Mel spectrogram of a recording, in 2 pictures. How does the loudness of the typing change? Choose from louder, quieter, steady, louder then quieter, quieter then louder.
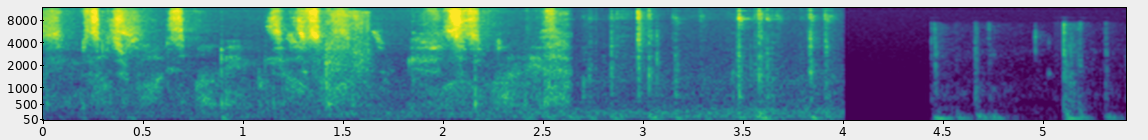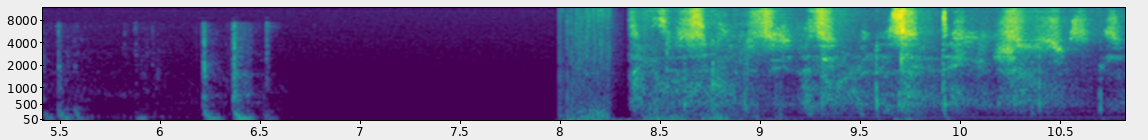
louder then quieter.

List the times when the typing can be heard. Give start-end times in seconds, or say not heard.
0.0-6.6.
